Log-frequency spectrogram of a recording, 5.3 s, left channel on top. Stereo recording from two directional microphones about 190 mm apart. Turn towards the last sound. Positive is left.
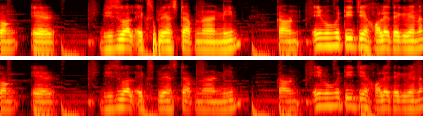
turn(degrees=35)  # may be behind; listen again after turning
